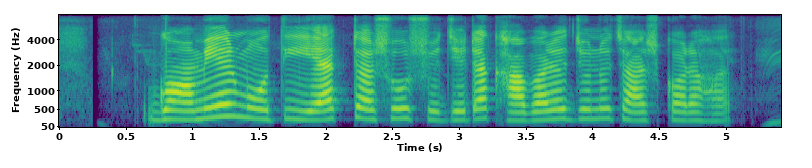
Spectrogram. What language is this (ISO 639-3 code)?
ben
